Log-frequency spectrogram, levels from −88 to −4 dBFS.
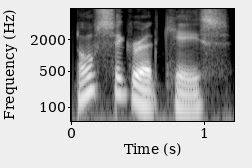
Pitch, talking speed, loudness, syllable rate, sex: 135 Hz, 145 wpm, -17 LUFS, 5.3 syllables/s, male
